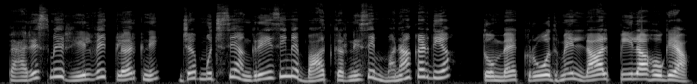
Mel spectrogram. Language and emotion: Hindi, angry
